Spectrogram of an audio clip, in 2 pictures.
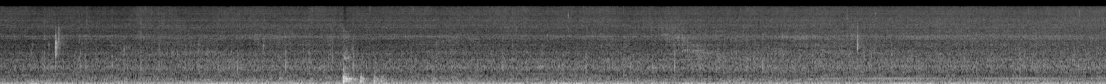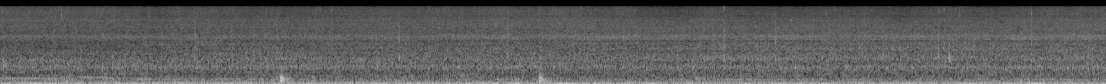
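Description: Jalebi batter deep-frying in hot oil in a pan: a steady sizzle throughout, with a few light clicks.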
